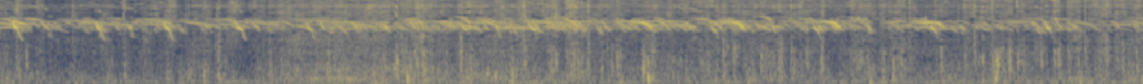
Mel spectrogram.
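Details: Dyed chicks foraging on sand in evening sunshine: a constant chorus of shrill, fast chirps from many birds, with occasional soft taps and rustles in the background.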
